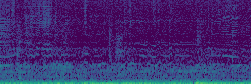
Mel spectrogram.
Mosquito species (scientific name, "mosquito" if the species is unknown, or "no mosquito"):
Anopheles arabiensis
